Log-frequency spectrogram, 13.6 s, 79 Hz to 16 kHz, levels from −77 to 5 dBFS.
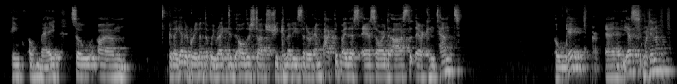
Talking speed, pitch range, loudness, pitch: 140 wpm, 130-150 Hz, -28 LUFS, 135 Hz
